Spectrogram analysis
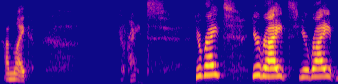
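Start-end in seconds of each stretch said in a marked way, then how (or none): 1.8-2.5 whispered grudging agreement. Retold or imitated. Fan conceding to her calming friend, whispered. 2.9-5.1 higher, louder mock-emphatic repeats; exaggerated agreement. Fan mock-agreeing with her friend, hammed-up emphatic.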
